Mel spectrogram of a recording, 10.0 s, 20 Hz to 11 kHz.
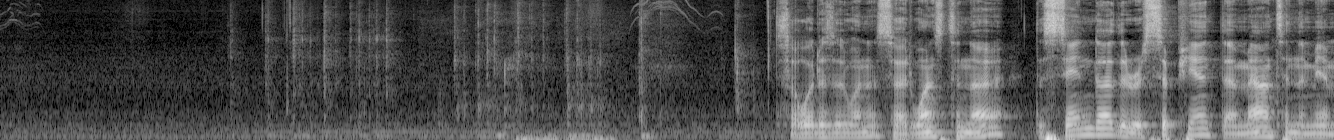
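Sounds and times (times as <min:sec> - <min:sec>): computer keyboard keystrokes: 0:01.7 - 0:05.8.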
